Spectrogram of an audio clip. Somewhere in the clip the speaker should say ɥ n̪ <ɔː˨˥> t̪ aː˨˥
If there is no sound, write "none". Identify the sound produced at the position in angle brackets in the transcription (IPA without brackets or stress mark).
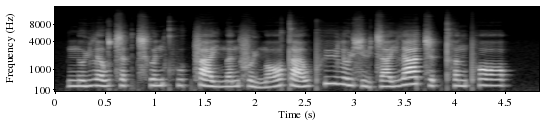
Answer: ɔː˨˥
